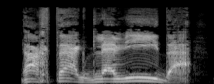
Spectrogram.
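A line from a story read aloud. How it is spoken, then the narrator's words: Creaky voice. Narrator (Russian): проскрипел Шпельман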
